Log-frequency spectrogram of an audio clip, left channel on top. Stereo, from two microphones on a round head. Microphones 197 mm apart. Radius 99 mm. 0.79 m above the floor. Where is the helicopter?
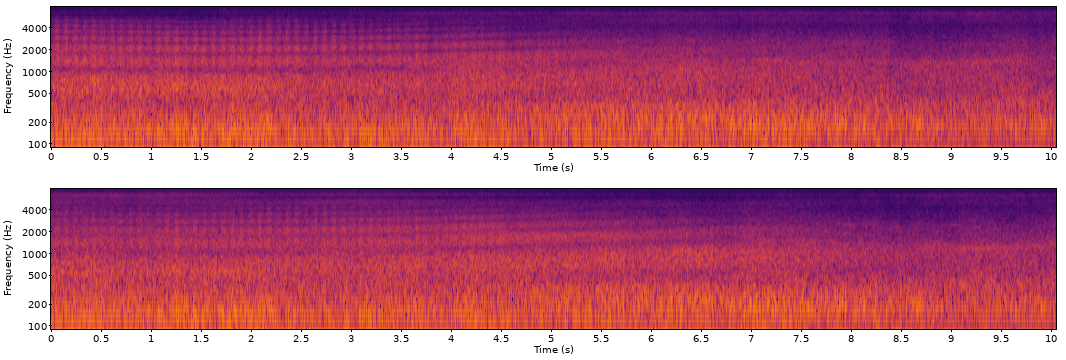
35° left (ahead or behind); by 10.1 s 45° right (ahead or behind).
